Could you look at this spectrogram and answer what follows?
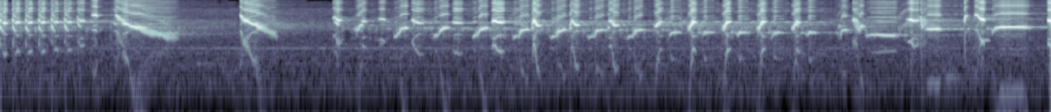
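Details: European goldfinch; female call; stimulating males to sing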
